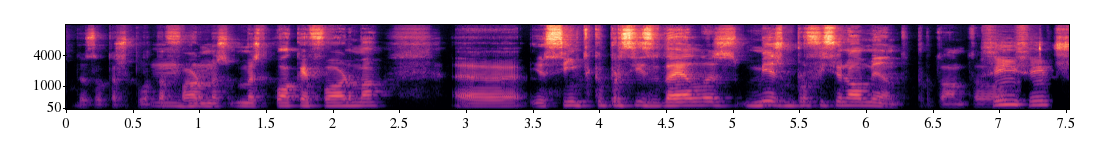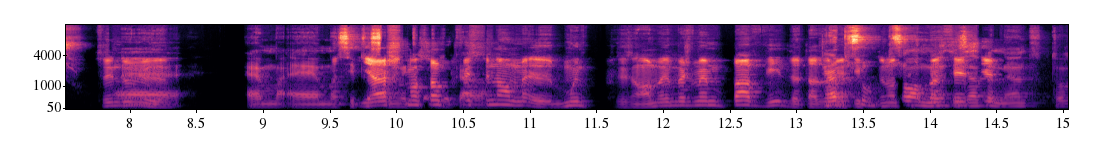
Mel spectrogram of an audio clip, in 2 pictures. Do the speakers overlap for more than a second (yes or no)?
yes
